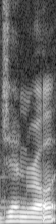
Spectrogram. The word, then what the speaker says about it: general: And how do you say general or generally in general in Spanish? It's en general. Remember that G, when it's followed by an E, makes the H sound.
